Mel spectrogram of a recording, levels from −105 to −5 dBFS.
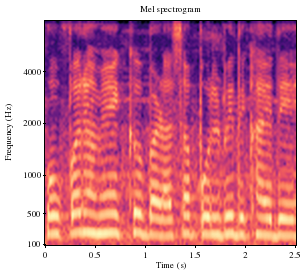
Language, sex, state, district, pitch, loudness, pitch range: Hindi, female, Uttar Pradesh, Jalaun, 235 Hz, -13 LUFS, 225-245 Hz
